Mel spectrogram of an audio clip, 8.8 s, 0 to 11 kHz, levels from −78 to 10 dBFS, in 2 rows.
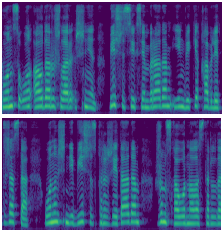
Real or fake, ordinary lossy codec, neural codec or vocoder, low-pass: real; Opus, 32 kbps; none; 9.9 kHz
